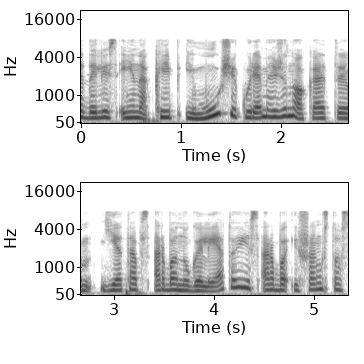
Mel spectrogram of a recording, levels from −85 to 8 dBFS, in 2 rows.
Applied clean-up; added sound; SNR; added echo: neural diffusion model UNIVERSE++.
